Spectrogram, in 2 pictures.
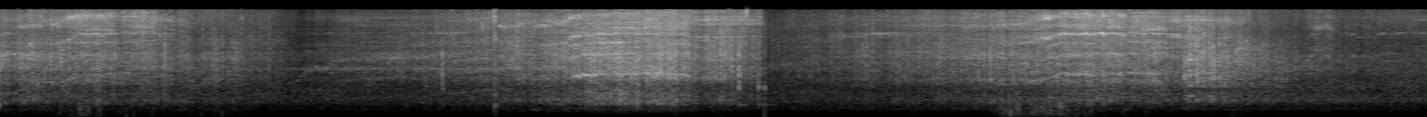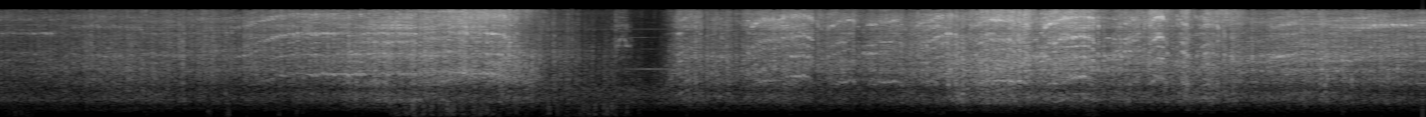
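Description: Traxxas Slash rear-wheel-drive RC truck's brushless electric motor whining at high revs in several long throttle surges, the pitch rising and falling with each one.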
